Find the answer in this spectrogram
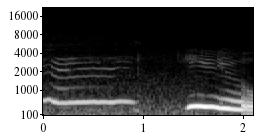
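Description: Bedlington terrier 'talking': two drawn-out, pitched dog vocalizations, its attempt at "love you". The first is held steady for about a second, and the second, lower one comes half a second later and sags slightly in pitch.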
